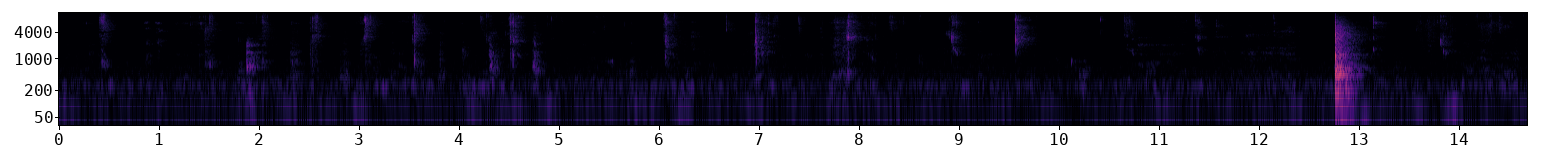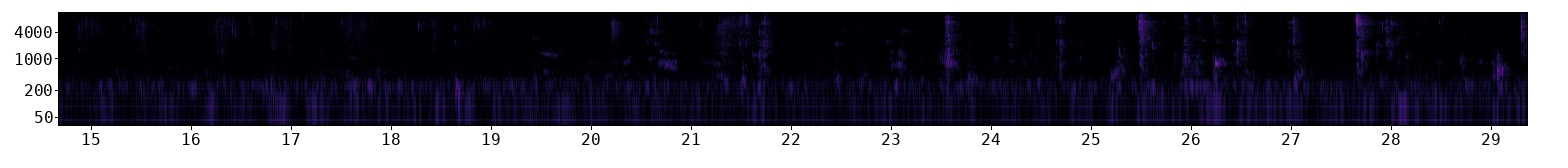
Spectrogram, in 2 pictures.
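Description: Close-up wet chewing and mouth smacks of a person eating chicken biryani with raita and gravy: irregular short clicks and squelches, with one louder smack about halfway through.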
